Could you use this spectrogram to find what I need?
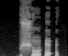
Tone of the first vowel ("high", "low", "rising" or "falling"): low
